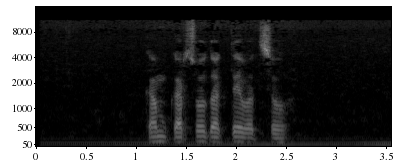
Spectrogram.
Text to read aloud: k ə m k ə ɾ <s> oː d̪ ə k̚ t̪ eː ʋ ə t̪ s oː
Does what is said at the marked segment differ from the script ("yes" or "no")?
no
